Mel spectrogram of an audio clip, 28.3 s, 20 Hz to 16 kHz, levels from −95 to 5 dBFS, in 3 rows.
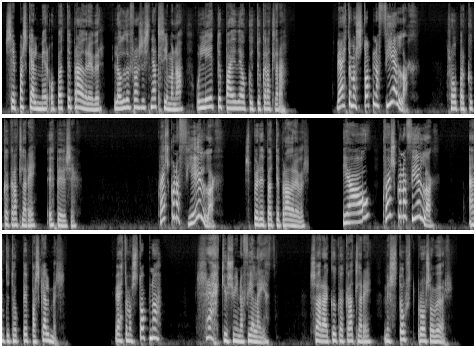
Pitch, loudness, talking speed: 195 Hz, -19 LUFS, 110 wpm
